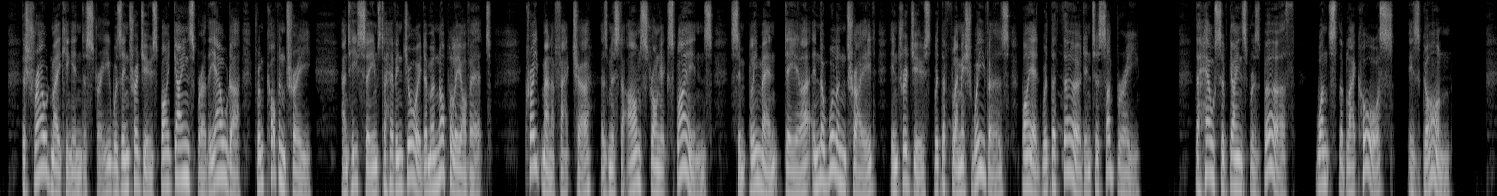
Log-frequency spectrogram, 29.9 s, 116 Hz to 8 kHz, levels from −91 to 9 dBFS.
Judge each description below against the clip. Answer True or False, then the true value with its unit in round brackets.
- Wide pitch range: True (7.1 semitones)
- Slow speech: True (110 wpm)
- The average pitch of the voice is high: False (115 Hz)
